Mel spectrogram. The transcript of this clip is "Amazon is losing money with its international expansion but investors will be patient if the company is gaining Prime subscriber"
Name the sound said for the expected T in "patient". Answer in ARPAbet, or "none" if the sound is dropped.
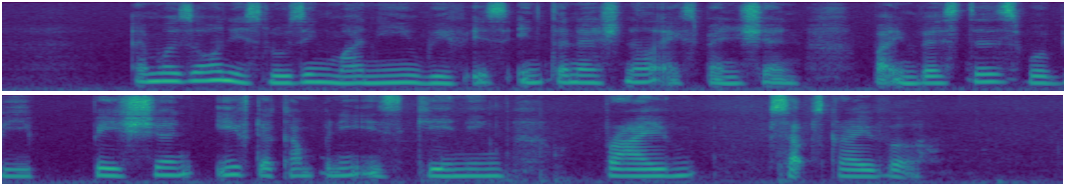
T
